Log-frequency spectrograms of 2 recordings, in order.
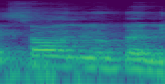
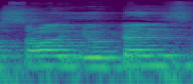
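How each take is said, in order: First: सौ न्यूटन said with no s on न्यूटन; correct unit form. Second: सौ न्यूटन्स with an s ending on न्यूटन्स; wrong plural. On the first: Teacher gives the class the correct form. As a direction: close न्यूटन without any s. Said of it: "ही बोलेंगे". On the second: Teacher demonstrates the plural students should avoid. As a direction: add the s to न्यूटन्स as the error. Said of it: "नहीं बोलेंगे". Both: Shown as a demonstration.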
